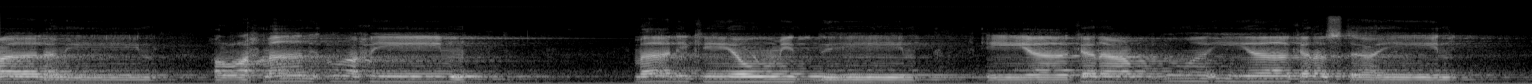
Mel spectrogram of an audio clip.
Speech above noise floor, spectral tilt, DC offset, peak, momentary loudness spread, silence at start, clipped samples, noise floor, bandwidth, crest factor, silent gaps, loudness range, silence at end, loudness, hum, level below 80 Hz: 28 dB; -5 dB/octave; 0.6%; -6 dBFS; 17 LU; 0 s; under 0.1%; -52 dBFS; 16 kHz; 18 dB; none; 4 LU; 0.05 s; -24 LUFS; none; -54 dBFS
